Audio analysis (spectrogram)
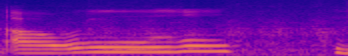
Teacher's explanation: اس میں واؤ مدہ کا قاعدہ ہے، یعنی واؤ مدہ کو ایک الف یعنی 2 حرکات کے برابر کھینچ کے پڑھنا ہے۔ اعوذ، زال کو نرمی کے ساتھ ادا کرنا ہے، زا نہیں پڑھنا۔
